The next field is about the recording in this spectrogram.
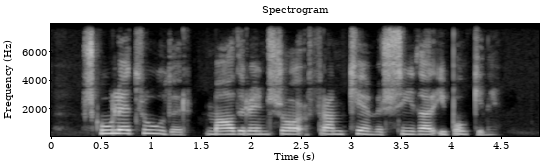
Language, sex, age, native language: Icelandic, female, 17, Icelandic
